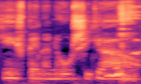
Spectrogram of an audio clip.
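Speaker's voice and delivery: soft, low, hushed, close stage whisper. Imagining a man half-whispering in the listener's ear, acting out a half-whisper. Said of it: "he like whispers in your ear".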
